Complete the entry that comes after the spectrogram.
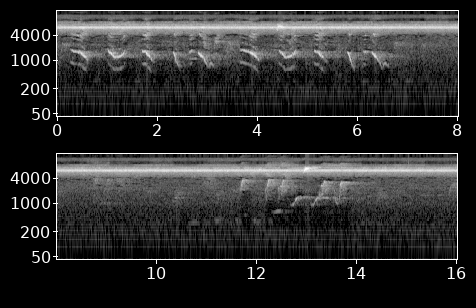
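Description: A wild cucak timur bird singing a repeated series of about ten clear whistled notes, each falling in pitch, for the first six seconds or so, then a short burst of quicker, higher notes near the end. A steady, high-pitched insect drone runs underneath.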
